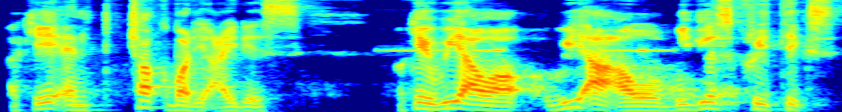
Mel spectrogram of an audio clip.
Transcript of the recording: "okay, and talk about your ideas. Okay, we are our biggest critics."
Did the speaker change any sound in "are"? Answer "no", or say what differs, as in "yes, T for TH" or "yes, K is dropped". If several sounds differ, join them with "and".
yes, W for R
